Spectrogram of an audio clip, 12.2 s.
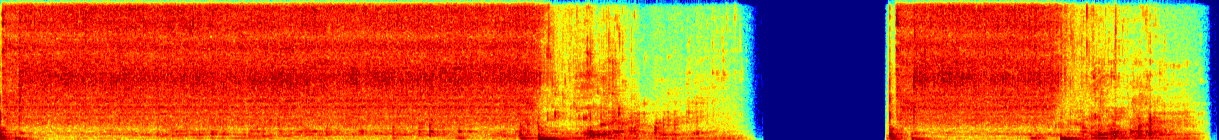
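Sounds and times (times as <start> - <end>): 
water running in a sink: 0.0 - 6.1, 8.9 - 11.7.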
